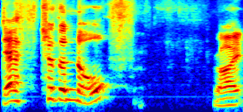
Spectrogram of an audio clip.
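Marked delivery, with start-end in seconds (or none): 0.0-1.4 very high, pointed, declaring tone. Announcing a new name for herself, the speaker launches into a Margaret Thatcher impression. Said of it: "Here's my Margaret Thatcher".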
